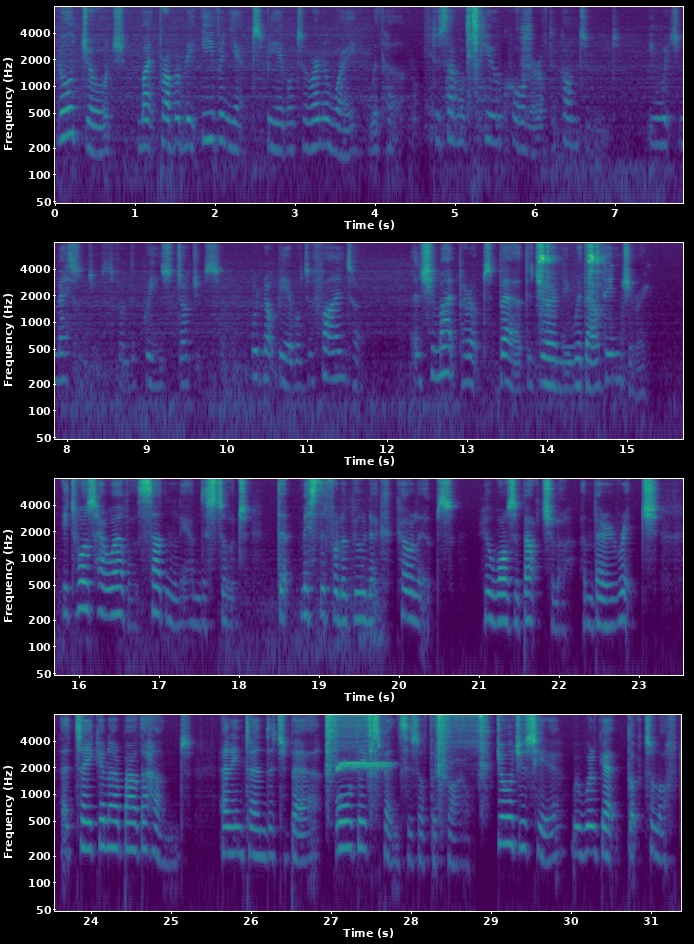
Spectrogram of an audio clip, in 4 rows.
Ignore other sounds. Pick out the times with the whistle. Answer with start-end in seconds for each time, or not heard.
27.0-27.8.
